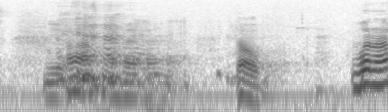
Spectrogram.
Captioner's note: audience laughs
